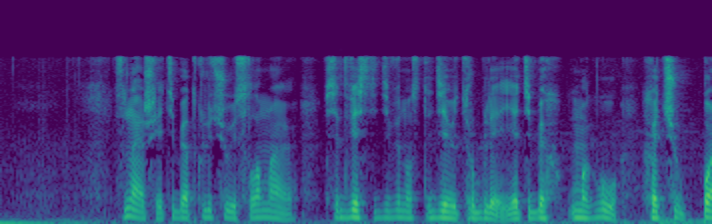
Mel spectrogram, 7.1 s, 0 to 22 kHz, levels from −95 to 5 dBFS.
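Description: From 1.00 to 3.40 s the speech level falls abruptly by about 6 dB and then snaps back. The same drop recurs from 3.67 to 4.30 s. Both dips are flat, sudden steps rather than fades. The likely cause is one channel dropping out: with one side of the stereo pair gone, the mono sum carries only half the shared signal, and anything present only in the lost channel vanishes for that stretch.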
